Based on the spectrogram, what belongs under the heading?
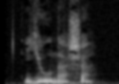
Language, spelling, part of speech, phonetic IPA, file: Russian, юноша, noun, [ˈjunəʂə], Ru-юноша.ogg
- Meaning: 1. youngster, male youth 2. young man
